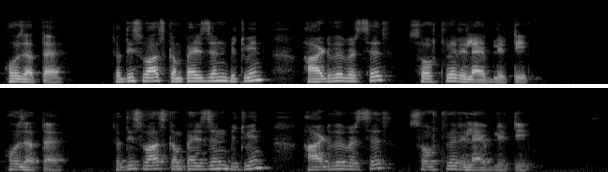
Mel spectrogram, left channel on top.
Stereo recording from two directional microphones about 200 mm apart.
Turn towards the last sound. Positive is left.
turn(degrees=50)  # may be behind; listen again after turning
